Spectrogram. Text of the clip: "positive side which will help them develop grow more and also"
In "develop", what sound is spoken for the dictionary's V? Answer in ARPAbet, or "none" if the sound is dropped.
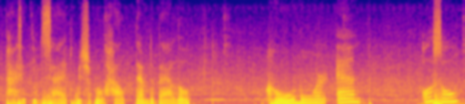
B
